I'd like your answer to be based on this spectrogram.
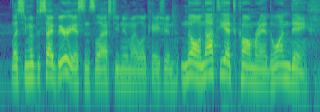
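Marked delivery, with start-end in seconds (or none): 2.7-4.7 terrible put-on Russian accent, slow. Joking reply about Siberia in a terrible put-on Russian accent. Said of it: "That was the worst Russian accent you've ever heard".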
